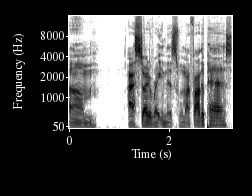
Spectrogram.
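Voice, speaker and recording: Recorded very cleanly against a silent background, a man with a normal speaking voice and a fairly low pitch talks at a moderate pace with fairly even intonation. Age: middle-aged. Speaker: author and editor. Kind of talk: interview conversation.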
